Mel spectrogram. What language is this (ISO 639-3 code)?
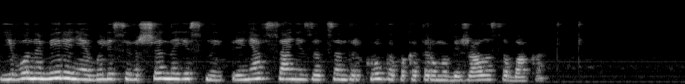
rus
